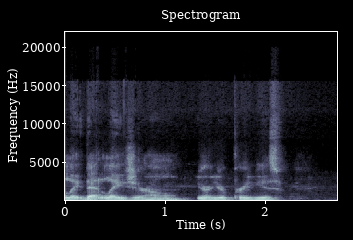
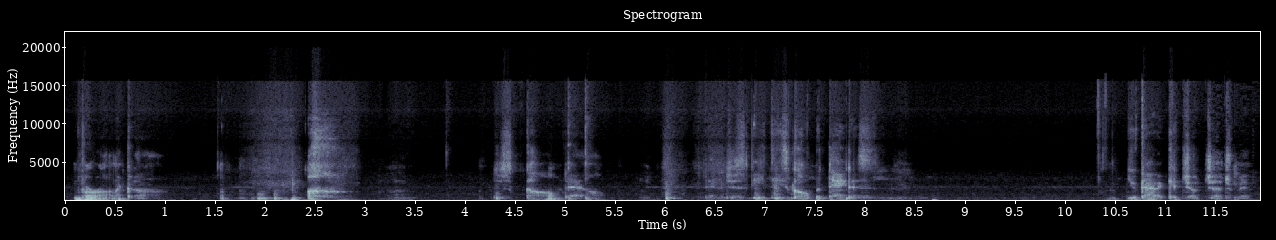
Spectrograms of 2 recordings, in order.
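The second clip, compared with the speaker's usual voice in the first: mock soothing whisper; 3 semitones higher, 13 dB quieter than usual. Telling the Karens to calm down, mock-soothing whisper. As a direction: hush them like a nanny, mocking.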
